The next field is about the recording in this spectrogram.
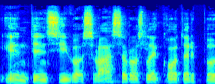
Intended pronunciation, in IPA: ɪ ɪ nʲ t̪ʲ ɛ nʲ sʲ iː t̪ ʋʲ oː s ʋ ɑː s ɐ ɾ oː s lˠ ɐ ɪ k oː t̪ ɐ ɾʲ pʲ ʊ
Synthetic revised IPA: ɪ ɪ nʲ t̪ʲ ɛ nʲ sʲ iː ʋʲ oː s ʋ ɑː s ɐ ɾ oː s lˠ ɐ ɪ k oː t̪ ɐ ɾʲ pʲ ʊ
